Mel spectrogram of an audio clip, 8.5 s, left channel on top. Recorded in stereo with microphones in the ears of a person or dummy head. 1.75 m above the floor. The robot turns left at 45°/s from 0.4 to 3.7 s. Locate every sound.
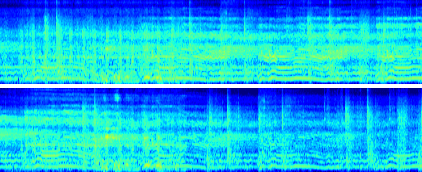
0.0 s a motorcycle: 45° right (ahead or behind); by 8.5 s 65° left (ahead or behind)
1.9 s laughter: 40° right; by 4.0 s 120° right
